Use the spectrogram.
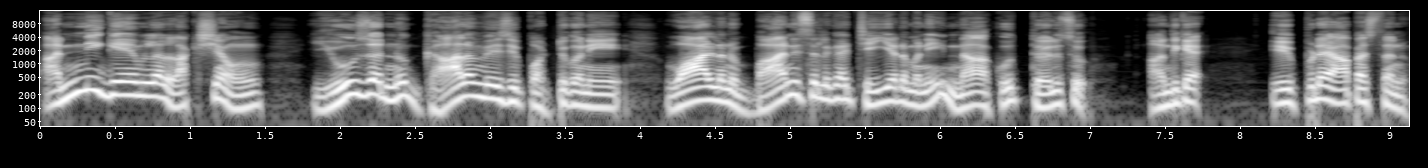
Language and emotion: Telugu, disgusted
